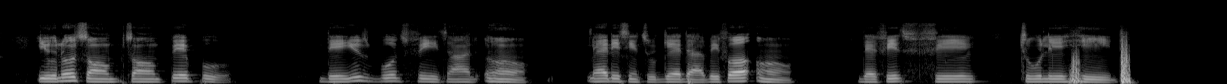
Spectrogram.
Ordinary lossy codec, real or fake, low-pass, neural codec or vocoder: MP3, 64 kbps; real; 7.2 kHz; none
